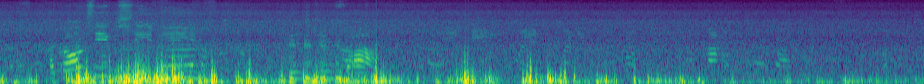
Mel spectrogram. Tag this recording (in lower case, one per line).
wind
wind noise (microphone)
